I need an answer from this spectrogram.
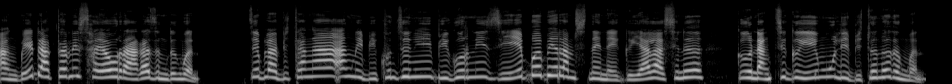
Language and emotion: Bodo, angry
